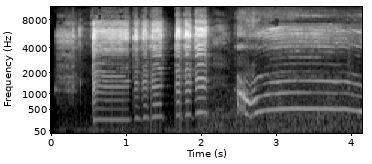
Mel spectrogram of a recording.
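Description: A voice sounding wordlessly over the intro title card: a few short, wavering bursts, then one long held note that dips and then rises before levelling off.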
